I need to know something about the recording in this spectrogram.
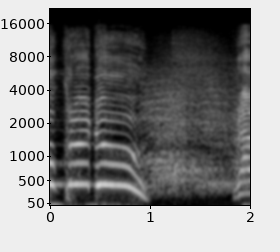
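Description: A man shouting long, drawn-out rallying calls in a call-and-response party chant: about three loud calls, each dropping in pitch as it trails off, followed by a brief crowd response before the next shouted chant starts near the end.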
